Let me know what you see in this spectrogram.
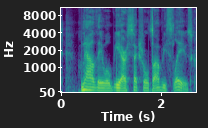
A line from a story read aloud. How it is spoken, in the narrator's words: cried the mad hippie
